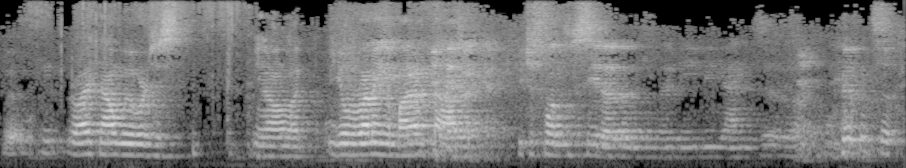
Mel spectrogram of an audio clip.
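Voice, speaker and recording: A man from the Czech Republic, a native Czech speaker with a Czech accent, answering audience questions in a halting, casual way with many fillers and restarts. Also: fairly high pitch, fairly even intonation, dark tone. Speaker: Bible translator answering questions. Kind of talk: casual Q&A talk. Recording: very echoey hall, faint noise.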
